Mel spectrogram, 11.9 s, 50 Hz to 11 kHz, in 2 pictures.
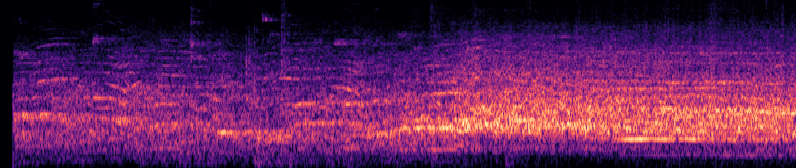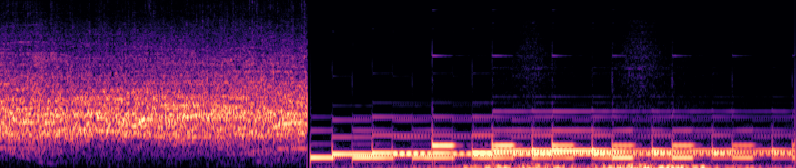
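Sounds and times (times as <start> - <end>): crowd cheering: 0.1 - 8.3.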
